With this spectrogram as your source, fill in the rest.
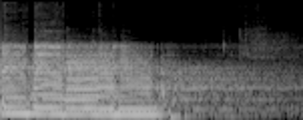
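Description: Distorted electric guitar plays a short slow-blues lick, a sustained bent note ringing out briefly before decaying, heard alone and up close.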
